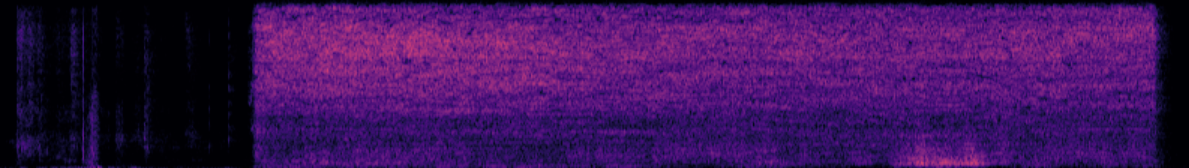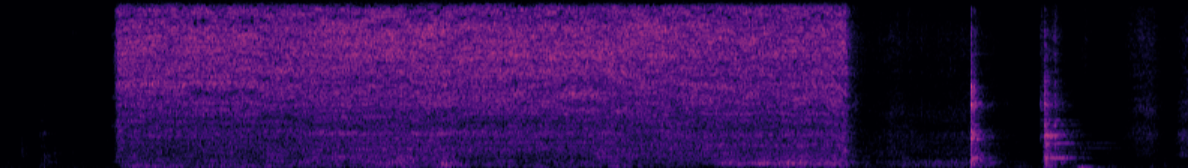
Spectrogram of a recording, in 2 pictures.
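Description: Brake cleaner sprays from an aerosol can during an oil change in two long, loud, steady hissing bursts of about six seconds each, separated by a brief pause, with faint clatter before and after.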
